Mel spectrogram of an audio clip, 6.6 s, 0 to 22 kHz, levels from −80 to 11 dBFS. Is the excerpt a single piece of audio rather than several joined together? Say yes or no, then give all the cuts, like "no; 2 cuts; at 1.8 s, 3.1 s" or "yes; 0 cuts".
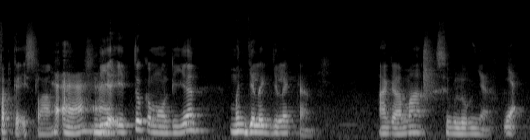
yes; 0 cuts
